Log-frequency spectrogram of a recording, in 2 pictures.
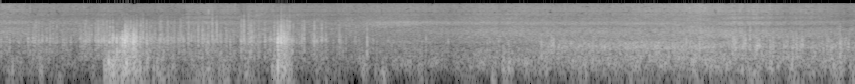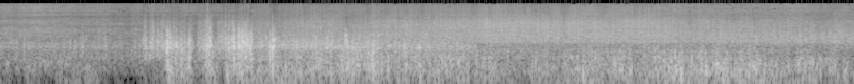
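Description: Sea surf washing onto a sandy beach under gusty wind that buffets the microphone, with sudden gusts and heavier, rumbling wind noise from about halfway in.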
